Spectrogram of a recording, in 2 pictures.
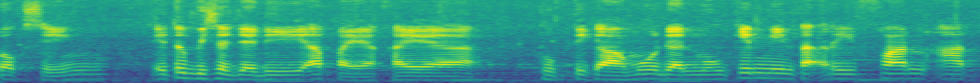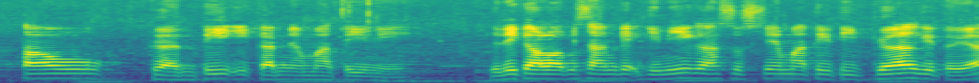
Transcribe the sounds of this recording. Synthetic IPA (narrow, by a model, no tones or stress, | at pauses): ɔksɪŋ | it̪ubisad͡ʒadiapajakajaʔ | b̥uk̚t̪ikamudanmuŋkɪnmint̪a̰ʔɾifana̰t̪aw | ɡ̥ant̪iːkanjaŋmat̪iːnḭ | d͡ʒadikalamisalankajaʔɡinikasusɲamat̪it̪iɡaɡit̪uja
